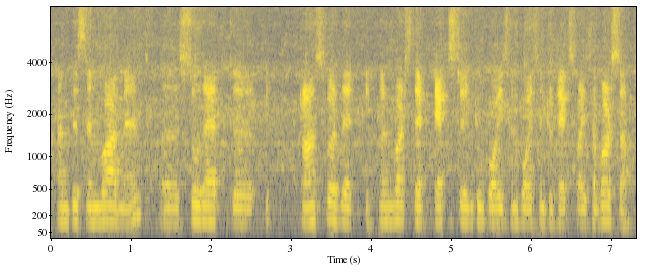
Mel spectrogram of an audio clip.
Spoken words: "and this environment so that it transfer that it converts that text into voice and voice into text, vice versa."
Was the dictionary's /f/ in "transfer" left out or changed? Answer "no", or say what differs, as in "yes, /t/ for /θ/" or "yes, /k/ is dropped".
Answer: no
